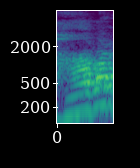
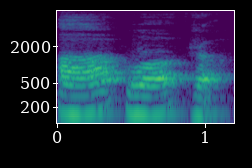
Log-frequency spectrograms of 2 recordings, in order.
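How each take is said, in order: First: The word begins with an h sound. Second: The word begins directly with a vowel. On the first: The speaker calls it wrong. "हावर नहीं पढ़ा जाता है" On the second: The speaker calls it right. "आवर पढ़ा जाता है"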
